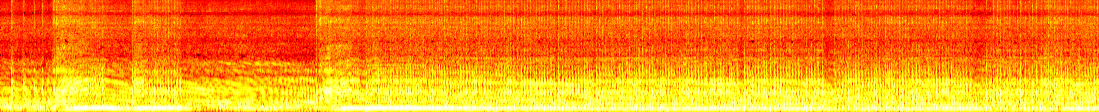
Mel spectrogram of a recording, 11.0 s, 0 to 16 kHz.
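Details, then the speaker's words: McCulloch D44 chainsaw, unrun for 15 years and a known hard starter, revived: revs up then steady buzzing run with brief dips, cutting out here and there; cause unconfirmed. "you can kind of hear it cutting out here and there but it fired right up"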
